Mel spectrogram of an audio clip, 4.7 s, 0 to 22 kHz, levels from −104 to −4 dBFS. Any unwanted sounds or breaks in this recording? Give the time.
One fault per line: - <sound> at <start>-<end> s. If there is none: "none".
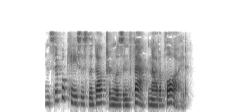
none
